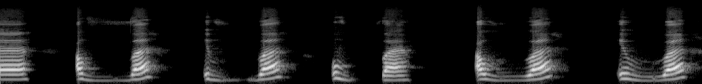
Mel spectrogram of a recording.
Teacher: منہ گول ہو رہا ہے, نرمی سے ادا ہو رہا ہے, کوئی جھٹکا نہیں ہے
